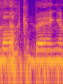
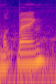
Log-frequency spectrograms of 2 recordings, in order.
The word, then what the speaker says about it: mukbang: By the way, Secretary, is that how that term is actually pronounced, mukbang, or how is it pronounced? Yeah, that's how it's pronounced.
